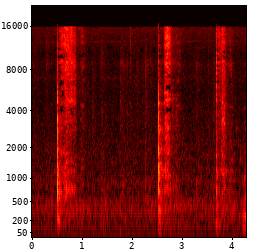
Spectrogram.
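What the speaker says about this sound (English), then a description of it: "I'm going to chop up these 2 jalapenos" Knife chopping two jalapeños on a cutting board, three sharp isolated chops spaced about two seconds apart, fairly close and crisp against a quiet kitchen background.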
